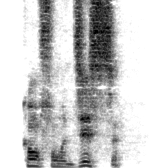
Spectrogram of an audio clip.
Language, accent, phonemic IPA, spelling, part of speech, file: French, Canada, /kɔ̃.fɔ̃.dis/, confondissent, verb, LL-Q150 (fra)-confondissent.wav
- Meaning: third-person plural imperfect subjunctive of confondre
